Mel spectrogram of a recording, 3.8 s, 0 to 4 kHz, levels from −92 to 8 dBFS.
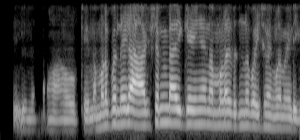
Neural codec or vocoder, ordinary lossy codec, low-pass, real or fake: codec, 16 kHz, 4.8 kbps, FACodec; none; 3.6 kHz; fake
